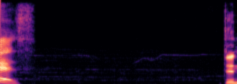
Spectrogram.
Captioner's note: cheers and applause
